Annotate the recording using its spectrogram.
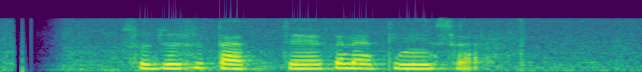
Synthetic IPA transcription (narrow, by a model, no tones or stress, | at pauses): sud̪usut̪at̪ːekanat̪inisa̰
